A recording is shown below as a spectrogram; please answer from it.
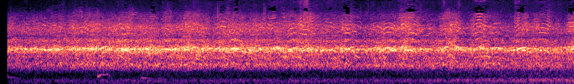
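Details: A huge flock of snow geese taking off at Bosque del Apache calls at once, a dense, unbroken roar of nasal, yelping honks with a rushing background of wingbeats.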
